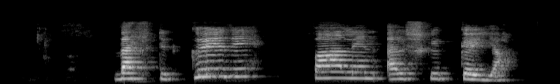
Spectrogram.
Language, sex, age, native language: Icelandic, male, 9, Icelandic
